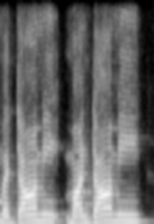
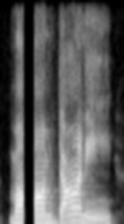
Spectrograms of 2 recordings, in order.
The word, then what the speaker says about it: Mamdani: It includes the DSA group's list of demands for the incoming Mandami, I always say his name wrong, I'm sorry, Mamdani administration.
